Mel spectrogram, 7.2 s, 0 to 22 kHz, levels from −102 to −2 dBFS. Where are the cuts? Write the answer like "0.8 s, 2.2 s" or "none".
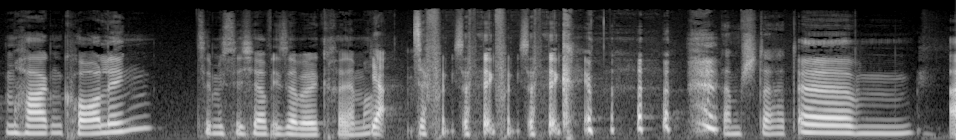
1.2 s, 2.0 s, 3.1 s, 3.7 s, 5.4 s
